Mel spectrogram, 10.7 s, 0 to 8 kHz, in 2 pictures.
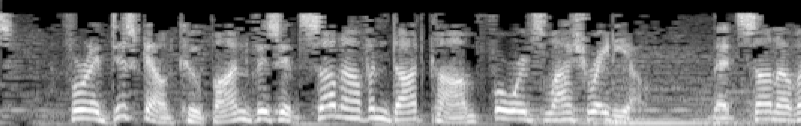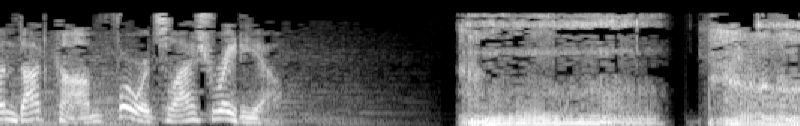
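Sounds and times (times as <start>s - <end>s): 
speech: 0.4s - 7.3s
person snoring with loud rasping snores: 8.4s - 10.6s.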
